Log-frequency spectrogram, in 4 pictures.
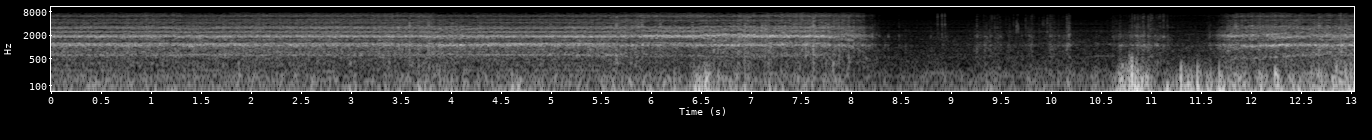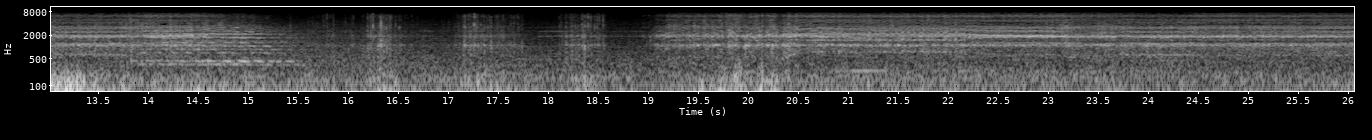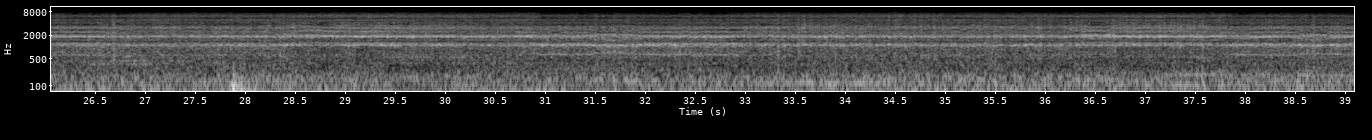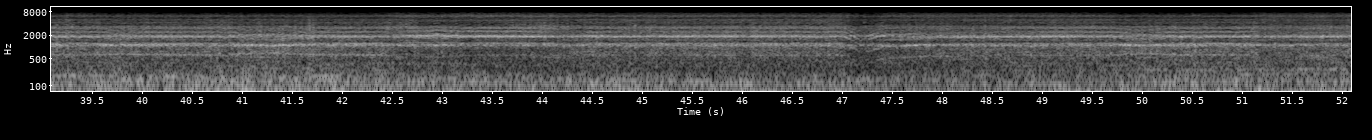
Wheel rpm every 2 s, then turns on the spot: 160, 160, 160, 140, 20, 40, 160, 40, 20, 80, 170, 160, 160, 160, 160, 160, 160, 160, 160, 160, 160, 160, 160, 150, 160, 160.
8-10 14-18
